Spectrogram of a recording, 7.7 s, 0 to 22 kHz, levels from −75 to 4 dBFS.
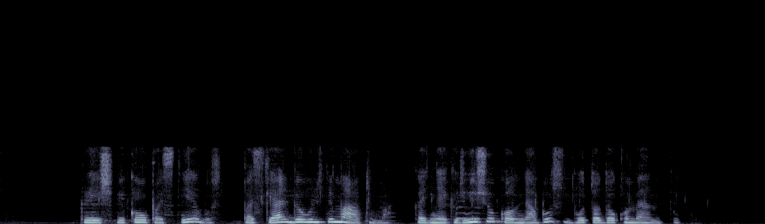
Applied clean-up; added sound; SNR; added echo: neural mask model RNNoise.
